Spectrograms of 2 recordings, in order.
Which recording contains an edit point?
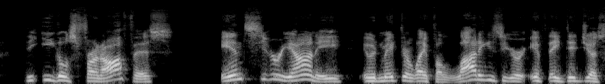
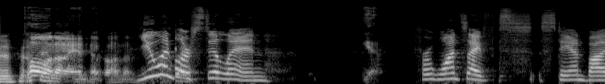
second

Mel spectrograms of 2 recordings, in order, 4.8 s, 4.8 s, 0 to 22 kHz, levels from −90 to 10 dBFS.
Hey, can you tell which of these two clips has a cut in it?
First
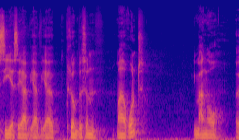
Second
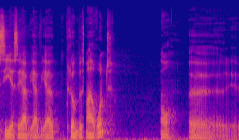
second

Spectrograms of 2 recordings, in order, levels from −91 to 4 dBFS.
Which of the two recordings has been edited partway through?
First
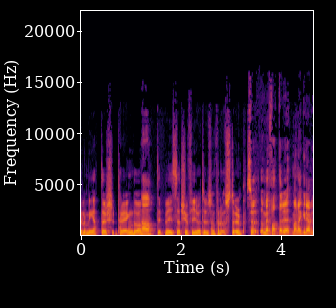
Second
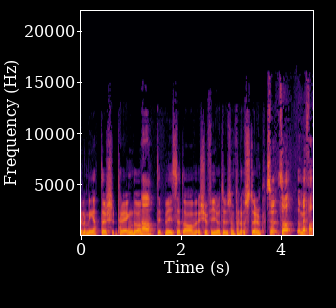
first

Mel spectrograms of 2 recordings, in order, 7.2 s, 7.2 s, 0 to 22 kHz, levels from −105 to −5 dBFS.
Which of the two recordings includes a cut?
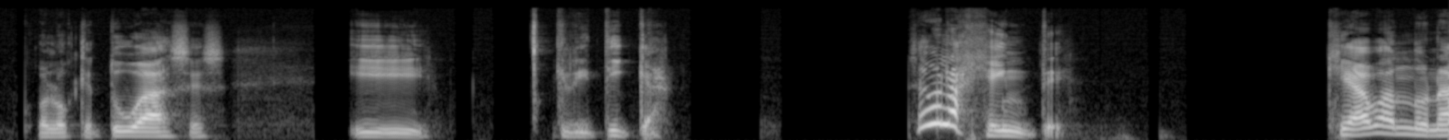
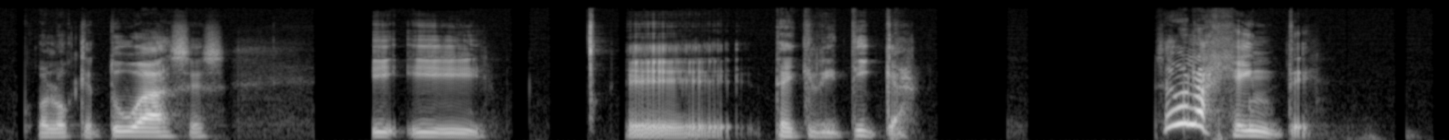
first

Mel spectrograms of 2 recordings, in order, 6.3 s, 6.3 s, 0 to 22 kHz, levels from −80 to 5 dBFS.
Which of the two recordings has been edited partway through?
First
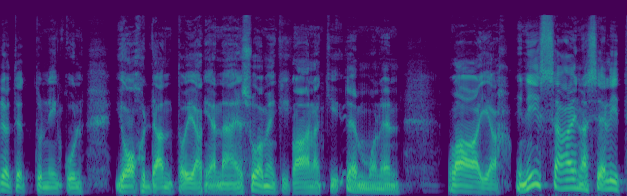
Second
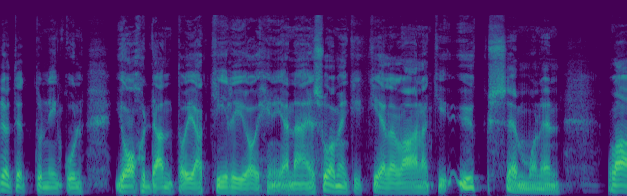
first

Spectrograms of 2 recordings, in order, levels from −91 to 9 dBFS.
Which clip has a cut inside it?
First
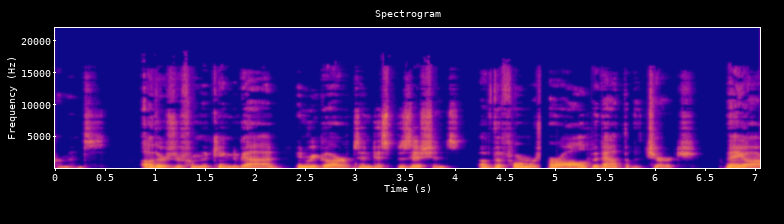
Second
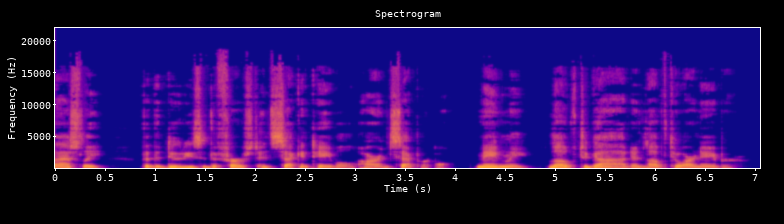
first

